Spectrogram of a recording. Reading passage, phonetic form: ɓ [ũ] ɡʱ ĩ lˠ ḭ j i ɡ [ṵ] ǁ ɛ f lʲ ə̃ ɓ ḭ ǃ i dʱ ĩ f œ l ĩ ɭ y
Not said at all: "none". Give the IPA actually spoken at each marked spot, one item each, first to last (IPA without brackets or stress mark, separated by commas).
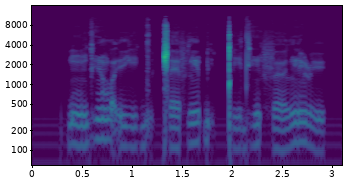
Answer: ũ, ṵ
